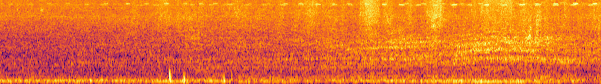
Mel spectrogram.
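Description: Shuffling footsteps on grass and handling noise from a handheld camera, over a steady low hum. There are two sharp clicks about two seconds in, and the rustling grows louder in the second half.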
